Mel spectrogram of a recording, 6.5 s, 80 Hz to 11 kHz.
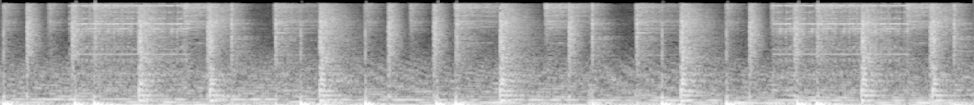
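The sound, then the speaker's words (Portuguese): A telephone rings with a loud, musical ringtone that plays continuously, a steady beat and repeating melody running throughout with no one talking. “Às 2 horas toca o telefone.”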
